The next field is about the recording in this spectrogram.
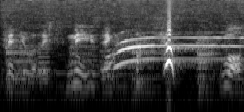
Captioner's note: singing; howls; sneezes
